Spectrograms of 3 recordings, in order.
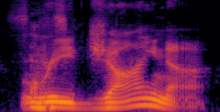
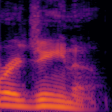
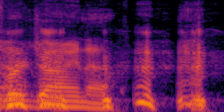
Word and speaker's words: Regina: The capital of Saskatchewan is Regina. Oh, man. Nope. Yeah, you have to say it like that. Turning off my mic. Definitely not Regina. It is Regina.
